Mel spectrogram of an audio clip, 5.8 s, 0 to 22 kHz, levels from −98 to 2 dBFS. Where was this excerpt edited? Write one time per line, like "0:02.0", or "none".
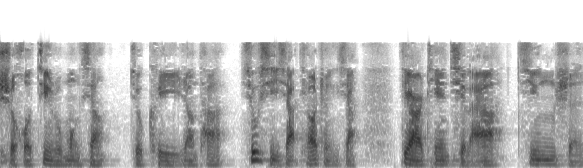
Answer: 0:01.2
0:02.3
